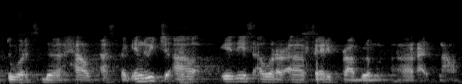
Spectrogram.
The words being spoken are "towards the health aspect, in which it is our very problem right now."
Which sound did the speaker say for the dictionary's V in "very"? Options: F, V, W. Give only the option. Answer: F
